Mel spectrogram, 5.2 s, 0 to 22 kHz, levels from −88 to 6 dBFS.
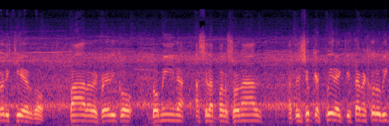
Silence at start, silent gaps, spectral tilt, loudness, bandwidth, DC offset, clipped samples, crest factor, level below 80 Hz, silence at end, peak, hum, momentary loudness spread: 0 s; none; -4 dB/octave; -14 LUFS; 11.5 kHz; under 0.1%; under 0.1%; 10 dB; -52 dBFS; 0 s; -4 dBFS; none; 6 LU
